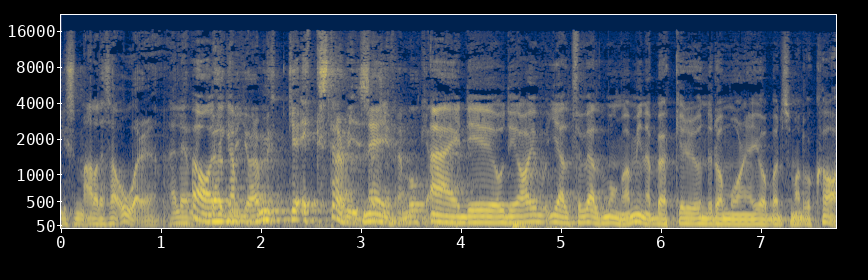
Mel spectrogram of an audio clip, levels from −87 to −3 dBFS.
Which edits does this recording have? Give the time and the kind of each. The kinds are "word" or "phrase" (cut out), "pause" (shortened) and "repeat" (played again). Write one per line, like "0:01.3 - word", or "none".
none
